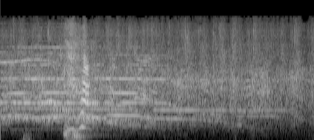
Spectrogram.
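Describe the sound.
An audience gives steady, fairly soft applause with some cheering as comedian Jeff Garlin is introduced on a talk show. A voice is briefly heard over the clapping near the start.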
